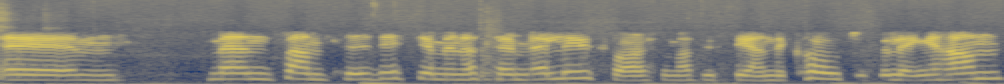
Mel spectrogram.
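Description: A woman with a fairly high pitch speaks in an unremarkable speaking voice, with ordinary pitch variation. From Eskilstuna and Örebro area, Sweden. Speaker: sports management student. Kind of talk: interview.

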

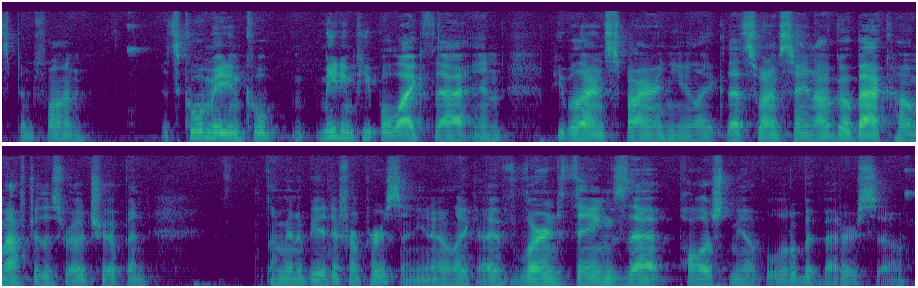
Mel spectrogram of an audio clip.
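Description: An unremarkable speaking voice with an American accent moves at a fairly quick pace, with fairly even intonation and big swings in loudness on a very clean recording with a silent background. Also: man, medium pitch for a man. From Arizona, US. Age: 20s. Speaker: action sports photographer. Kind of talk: casual chat. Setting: in person at host's house.

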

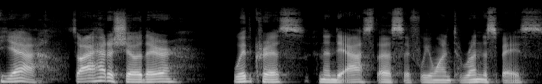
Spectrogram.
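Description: In an unremarkable speaking voice, a man speaks at a moderate pace, medium in pitch with fairly even intonation. The recording is very clean, its background silent. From Bay Area, California (Palo Alto), moved from the Philippines at nine. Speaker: artist and designer. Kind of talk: interview. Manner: casual, filler-heavy.

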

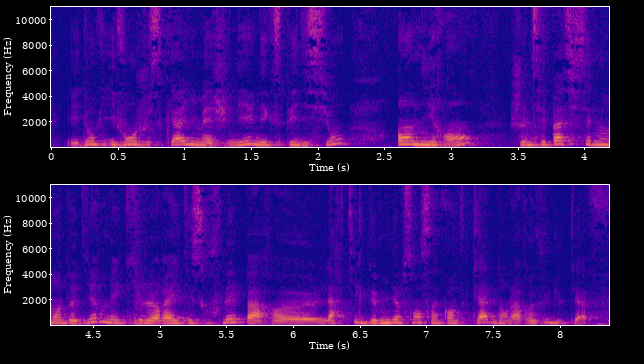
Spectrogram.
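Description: This is an unremarkable speaking voice at a fairly quick pace. Pitch variation is ordinary. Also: woman, medium pitch for a woman. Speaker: author. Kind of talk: book event talk.

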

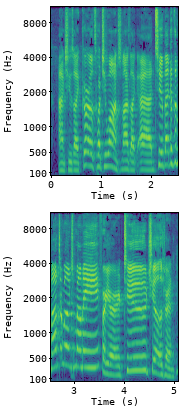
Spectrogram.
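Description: A woman talks very fast in an Irish accent. Her pitch swings very widely. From Ireland. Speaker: comedian. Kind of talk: casual chat.

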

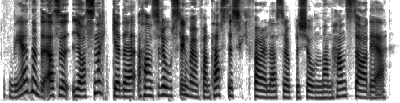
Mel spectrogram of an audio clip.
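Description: A woman speaks at a moderate pace with medium pitch and ordinary pitch variation. She has a plain, everyday voice. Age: 30s. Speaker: rhetoric expert. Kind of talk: casual discussion.

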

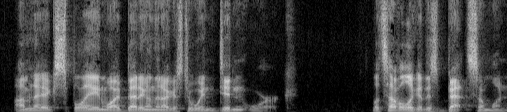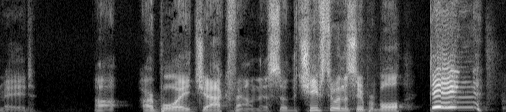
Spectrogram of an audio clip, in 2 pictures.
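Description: The man's fairly high voice carries lively intonation. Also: very clean recording, silent background. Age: 40s. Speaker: sports radio host. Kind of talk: casual sports talk. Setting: studio. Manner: animated.

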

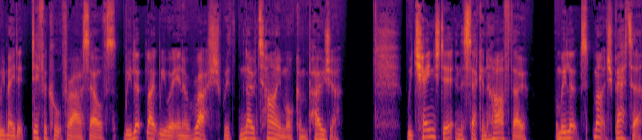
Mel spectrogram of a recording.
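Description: A man with a medium pitch and a dark, mellow, somewhat breathy tone speaks at a moderate pace with lively intonation and very even loudness. The recording is very clean, with a silent background and a dry, close sound with no echo. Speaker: audio programme reader. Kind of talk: reading aloud.

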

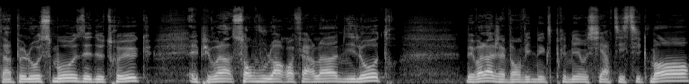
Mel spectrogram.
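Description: A man with a plain, everyday voice speaks at a moderate pace and medium pitch, his intonation fairly even and his loudness very even, on a very clean recording with a silent background. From France, Lyon. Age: 50s. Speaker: party organizer and cabaret owner. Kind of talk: interview.

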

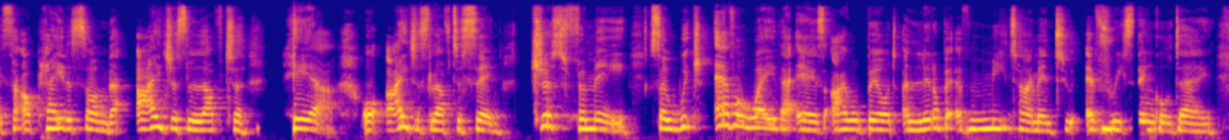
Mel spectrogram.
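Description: With an ordinary speaking voice, a woman talks at a medium pitch with ordinary pitch variation and very even loudness. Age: 40s. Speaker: choir director and songwriter. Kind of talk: interview.

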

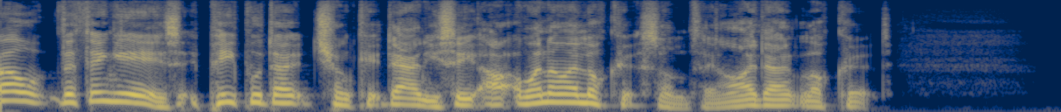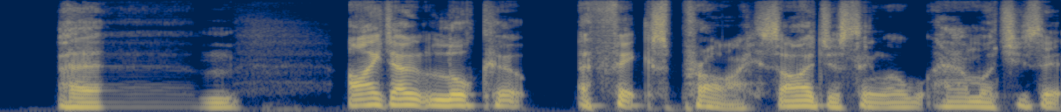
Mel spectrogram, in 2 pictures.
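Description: A man talks at a medium pitch with very wide pitch swings. The sound is dry and close, with no echo. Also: moderate pace, very clean recording, silent background. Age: 60s. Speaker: event organiser and author. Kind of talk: interview conversation. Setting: live event recording.

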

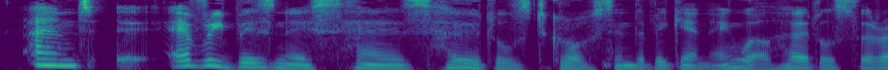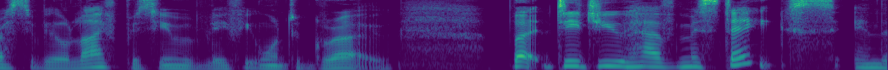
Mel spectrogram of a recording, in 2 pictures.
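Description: Very deep and low in pitch, a woman talks at a very fast pace with very wide pitch swings, the sound dry and close with no echo on a very clean recording against a silent background. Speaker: podcast host. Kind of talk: interview. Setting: studio.

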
